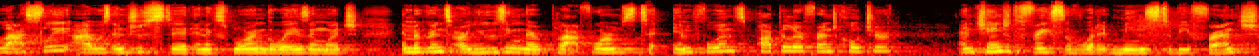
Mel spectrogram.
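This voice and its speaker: Noticeable background noise can be heard. The delivery moves at a fairly quick clip. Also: woman, medium pitch for a woman, ordinary pitch variation. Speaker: college student presenter. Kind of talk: academic presentation. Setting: symposium with audience.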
